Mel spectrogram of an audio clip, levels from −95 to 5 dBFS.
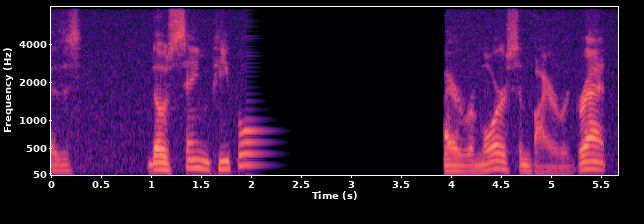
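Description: Right after "those same", at 1.96 s, the speech cuts out until about 3.95 s, and the most likely cause is a long network dropout. The receiver stretches the last bit of sound into a fading buzz or hiss for a few tenths of a second, then there's roughly 1.6 s of near-silence. Elsewhere the room noise sits about 21 dB under the speech. When the talker returns, around two seconds of speech is simply gone.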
